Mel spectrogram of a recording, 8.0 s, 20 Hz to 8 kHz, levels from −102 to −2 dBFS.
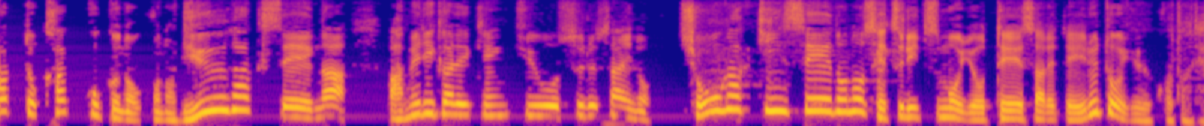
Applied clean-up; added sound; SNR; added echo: classical method spectral subtraction.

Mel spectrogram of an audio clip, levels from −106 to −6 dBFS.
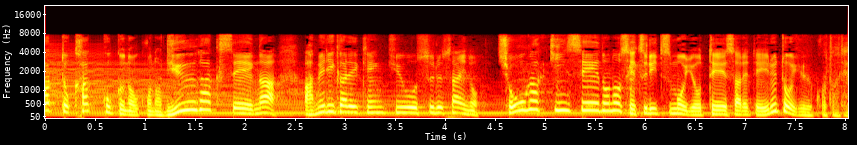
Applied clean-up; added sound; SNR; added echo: none; Guitar; 17 dB; none.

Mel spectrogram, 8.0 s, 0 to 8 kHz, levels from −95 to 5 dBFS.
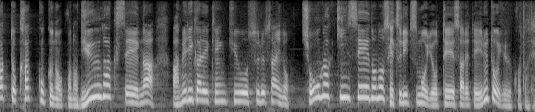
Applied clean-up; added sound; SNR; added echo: neural separator model SepFormer DNS4.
